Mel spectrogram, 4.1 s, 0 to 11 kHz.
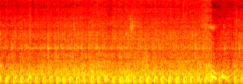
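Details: Honda Vario 110 with dead electrics, battery not charging, a shorted starter relay and a sticking starter bendix, starter jumpered: starter too weak, then kick-started, and the single cylinder idles at an even putter with no stumbling; normal idle.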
